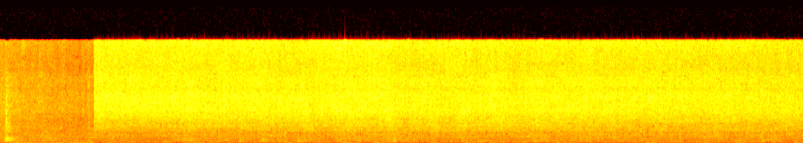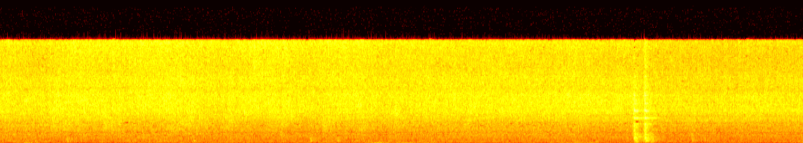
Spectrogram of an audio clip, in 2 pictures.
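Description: Paneer frying in ghee in a pan: a steady sizzling hiss that begins suddenly about a second in. There is one brief, sharper and louder sound near the end.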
